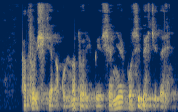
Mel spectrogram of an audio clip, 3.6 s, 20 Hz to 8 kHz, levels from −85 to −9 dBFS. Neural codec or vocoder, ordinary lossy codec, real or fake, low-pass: none; AAC, 48 kbps; real; 7.2 kHz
